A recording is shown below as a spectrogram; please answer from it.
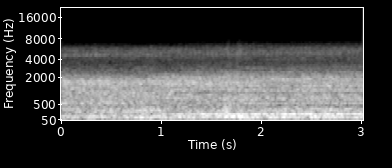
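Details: Car at highway speed above 80–85 km/h: heavy road roar with a steady low drone that rises with speed; traced by mechanic to a cut/damaged part in the trunk area.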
